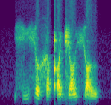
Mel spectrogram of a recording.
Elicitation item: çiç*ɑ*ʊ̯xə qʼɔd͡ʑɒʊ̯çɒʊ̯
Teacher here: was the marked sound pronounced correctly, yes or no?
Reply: no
